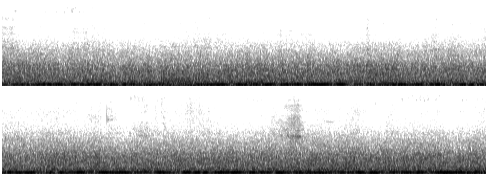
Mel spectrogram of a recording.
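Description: A tracked armoured vehicle's engine rumbles steadily as the vehicle rolls along.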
